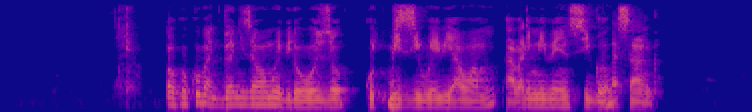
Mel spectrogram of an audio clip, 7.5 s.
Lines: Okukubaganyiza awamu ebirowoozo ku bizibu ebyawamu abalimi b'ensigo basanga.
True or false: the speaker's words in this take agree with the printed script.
true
